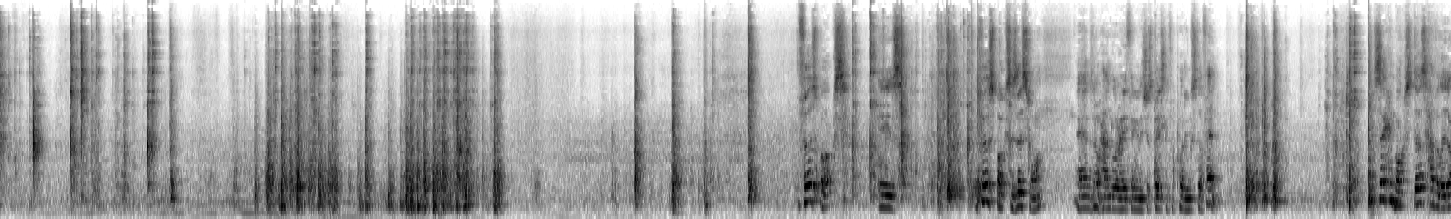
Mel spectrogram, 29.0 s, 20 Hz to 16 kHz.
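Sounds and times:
plastic box rattling and scraping: 0:04.7 - 0:10.2.

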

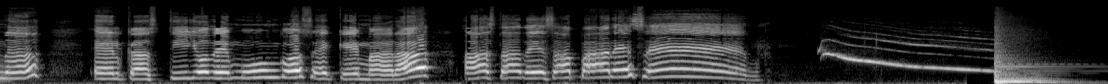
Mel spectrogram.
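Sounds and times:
comic falling whistle: 0:08.2 - 0:11.0
sudden loud hit: 0:10.0 - 0:11.0.

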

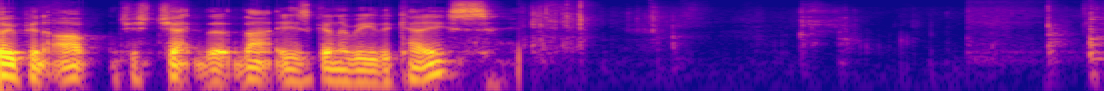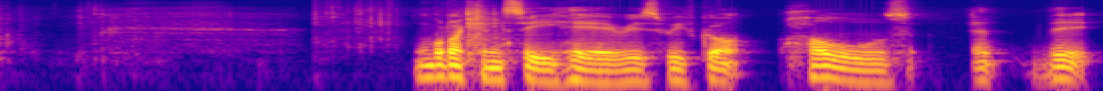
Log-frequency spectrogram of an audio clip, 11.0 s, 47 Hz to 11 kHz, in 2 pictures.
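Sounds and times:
plastic bag crinkling: 0:02.5 - 0:04.7, 0:07.1 - 0:07.7.

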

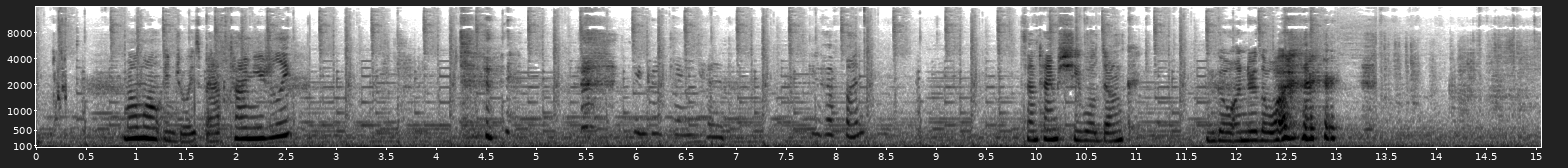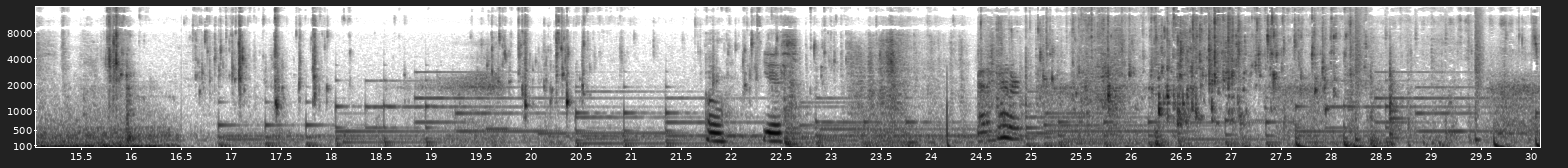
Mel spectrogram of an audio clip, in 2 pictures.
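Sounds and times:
soft background music: 0:00.0 - 0:30.0
water sloshing in sink: 0:15.2 - 0:18.1, 0:19.5 - 0:23.3, 0:24.5 - 0:29.3.

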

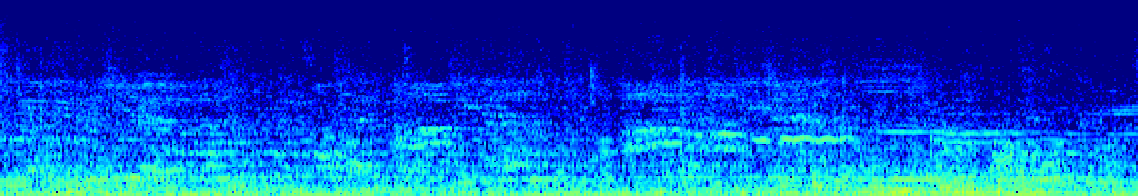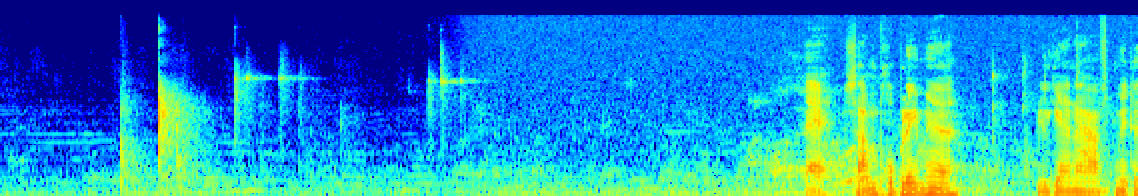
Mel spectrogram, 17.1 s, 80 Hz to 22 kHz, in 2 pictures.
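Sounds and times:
cue tip striking ball: 0:09.4 - 0:10.4
billiard balls clicking: 0:09.5 - 0:12.4.

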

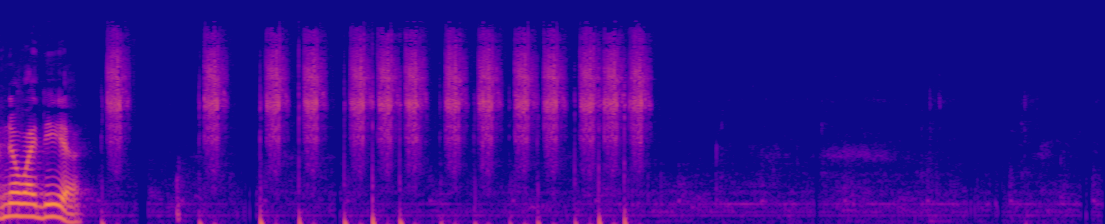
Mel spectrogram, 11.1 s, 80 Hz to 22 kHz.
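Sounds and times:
rubbing or brushing strokes: 0:01.0 - 0:01.4, 0:02.0 - 0:06.6.

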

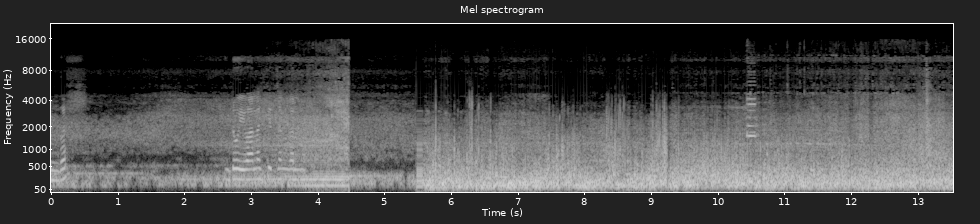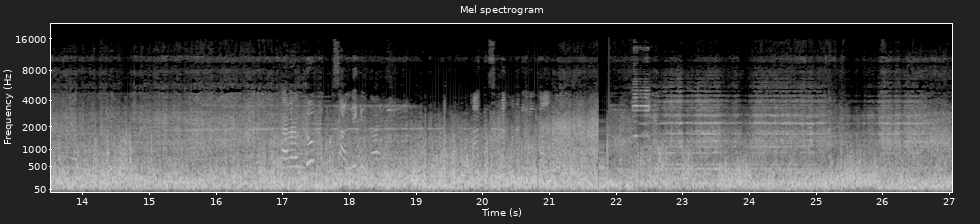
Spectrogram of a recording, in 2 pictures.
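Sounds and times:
road and engine noise at speed: 0:00.0 - 0:27.0
wind buffeting microphone: 0:05.2 - 0:27.0.

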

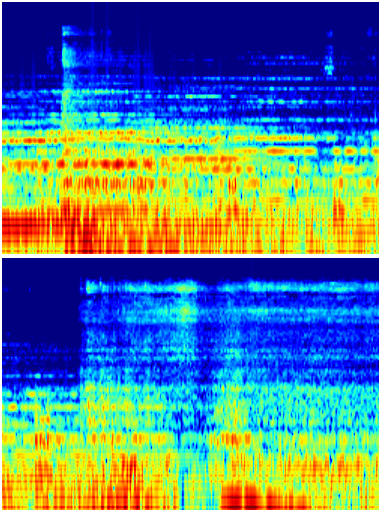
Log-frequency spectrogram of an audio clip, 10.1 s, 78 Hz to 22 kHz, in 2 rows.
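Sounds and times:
music over loudspeakers: 0:00.0 - 0:10.0
deep rumble over loudspeakers: 0:00.8 - 0:10.0
rushing noise: 0:06.0 - 0:10.0.

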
